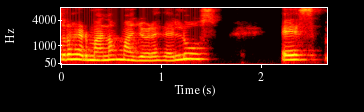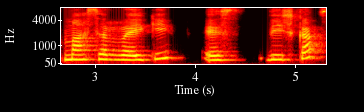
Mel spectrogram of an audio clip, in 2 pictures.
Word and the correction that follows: Diksha: ¿se pronuncia así? Diksha. Disha.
